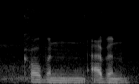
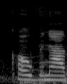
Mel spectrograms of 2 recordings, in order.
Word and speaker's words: Colbinabbin: We are in the place that I always pronounce wrong. Colbinabbin. Colbinabbin. Yeah, I normally say Colbinabbin.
